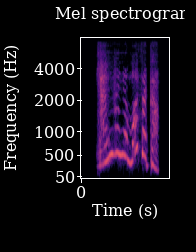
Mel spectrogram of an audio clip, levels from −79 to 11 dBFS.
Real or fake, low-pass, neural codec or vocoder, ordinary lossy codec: fake; 7.2 kHz; codec, 44.1 kHz, 2.6 kbps, SNAC; MP3, 64 kbps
